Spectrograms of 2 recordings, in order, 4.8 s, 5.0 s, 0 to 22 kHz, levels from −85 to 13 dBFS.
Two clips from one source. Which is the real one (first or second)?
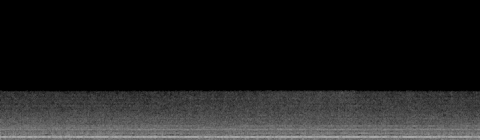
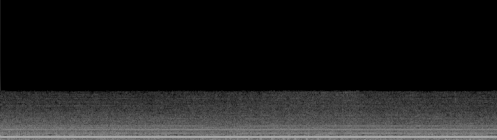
second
